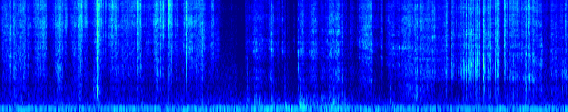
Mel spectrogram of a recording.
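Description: A small, solid piece of green dry floral foam is held close and crushed, pinched and torn by fingertips with blue-painted nails. It gives off dense, bright crumbling and crackling with quick scratchy bursts, briefly quieter in the middle before building again.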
